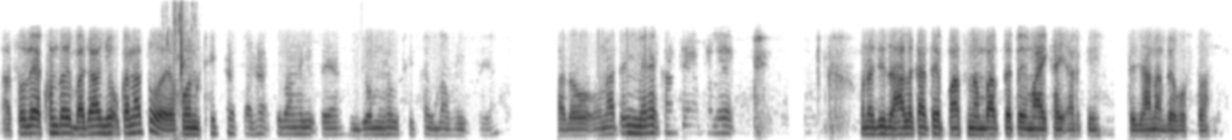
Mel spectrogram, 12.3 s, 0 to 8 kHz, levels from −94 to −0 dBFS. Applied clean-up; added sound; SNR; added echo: none; Splash, splatter; 12 dB; none.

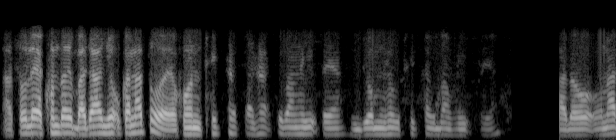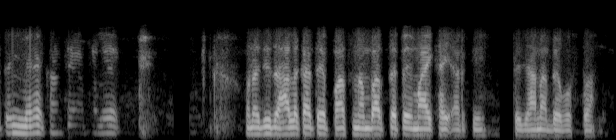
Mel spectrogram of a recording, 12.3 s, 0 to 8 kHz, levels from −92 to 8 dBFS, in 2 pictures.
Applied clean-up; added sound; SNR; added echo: none; none; none; none.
